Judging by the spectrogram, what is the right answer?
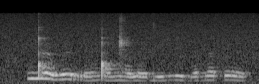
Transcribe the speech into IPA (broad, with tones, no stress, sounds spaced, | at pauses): ŋ͡ǃ œ˥˧ w ø˥˧ r ø˩˧ ŋ͡ǃ ɔ˩˧ ŋ͡ǁ ə˩˧ w e˩˧ d y˩˧ ɦ y˧˩ b ə˧ ɡ œ˥˧ f ø˥˧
